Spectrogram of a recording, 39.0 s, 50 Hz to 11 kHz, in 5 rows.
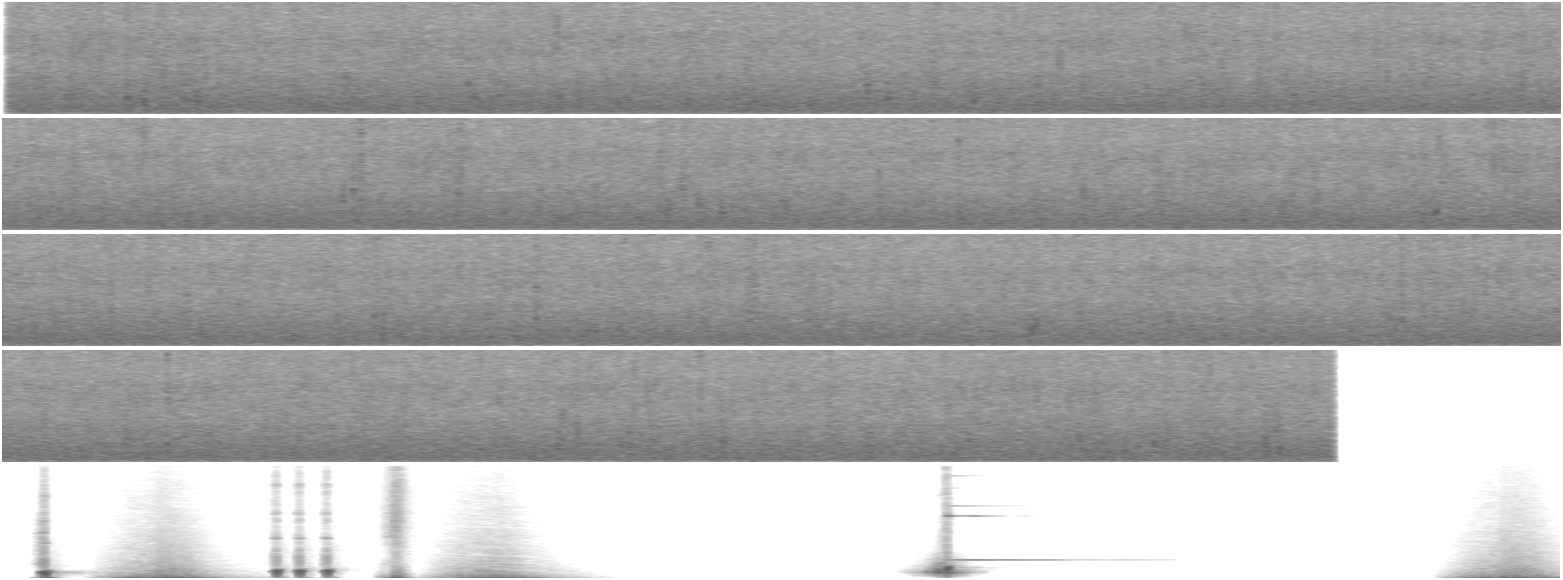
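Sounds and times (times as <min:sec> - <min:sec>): heavy rain on hard surfaces: 0:00.0 - 0:30.1.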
